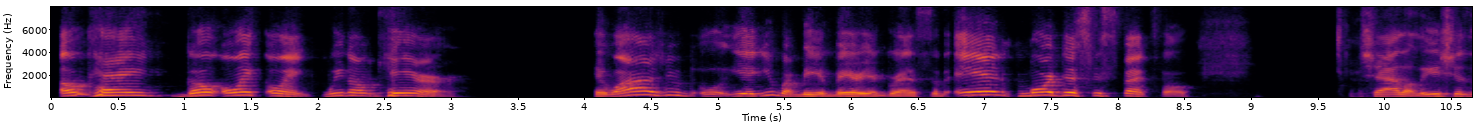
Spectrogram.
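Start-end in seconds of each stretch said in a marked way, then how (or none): none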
